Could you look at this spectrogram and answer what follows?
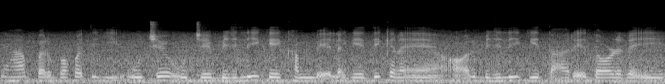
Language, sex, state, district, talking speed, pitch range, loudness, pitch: Hindi, female, Bihar, Supaul, 170 wpm, 160-175 Hz, -14 LUFS, 165 Hz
